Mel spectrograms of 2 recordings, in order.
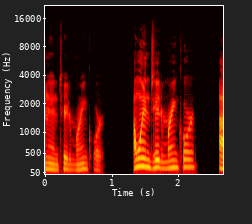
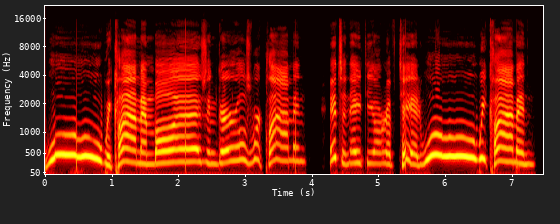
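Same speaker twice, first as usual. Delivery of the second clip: much higher and louder whooping; excited cheering; 14 semitones higher, 8 dB louder, much slower than usual. Real, not acted. Trader cheering his viewers as the market climbs, excited whoops. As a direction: whoop it up like the chart is flying.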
